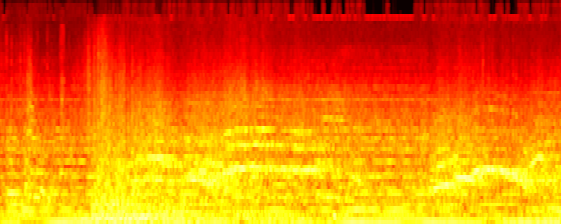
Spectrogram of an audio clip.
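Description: Heavy artillery fire from Bosnian war footage, with a deep boom early on amid a loud, continuous rumble of the battle scene, and shouting voices mixed in.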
